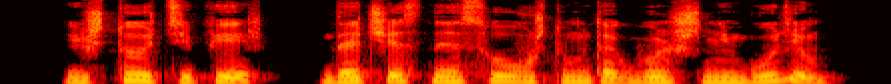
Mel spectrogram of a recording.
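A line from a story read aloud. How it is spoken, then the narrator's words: Wry scoffing grunt. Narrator (Russian): хмыкнул Маркус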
